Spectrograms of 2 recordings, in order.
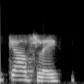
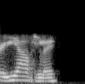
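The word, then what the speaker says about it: Gävle: From Mallow to Gavley. Or as they pronounce it here, Yavley.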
